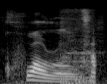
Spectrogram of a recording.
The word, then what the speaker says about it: quarrel: let's just confirm it's quarrel to quarrel to argue okay Laurel meaning not kwarrel quoi I can off sound quarrel like hoorah that's better yes argue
